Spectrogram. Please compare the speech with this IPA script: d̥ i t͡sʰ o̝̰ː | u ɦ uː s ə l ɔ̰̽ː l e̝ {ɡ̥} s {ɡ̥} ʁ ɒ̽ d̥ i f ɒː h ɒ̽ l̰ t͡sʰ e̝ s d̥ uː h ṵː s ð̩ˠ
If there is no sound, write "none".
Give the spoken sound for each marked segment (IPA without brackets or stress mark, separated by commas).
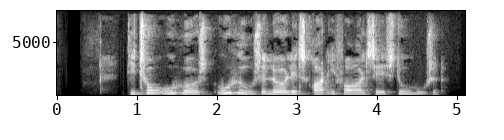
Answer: d̥, ɡ̥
